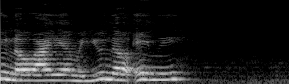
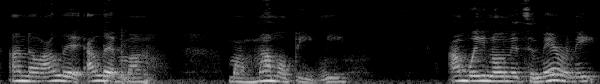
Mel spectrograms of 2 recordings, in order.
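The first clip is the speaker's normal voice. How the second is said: usual speaking voice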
